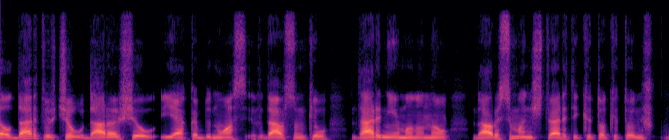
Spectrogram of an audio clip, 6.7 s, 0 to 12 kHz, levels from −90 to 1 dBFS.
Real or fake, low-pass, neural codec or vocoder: fake; 10.8 kHz; autoencoder, 48 kHz, 32 numbers a frame, DAC-VAE, trained on Japanese speech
